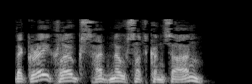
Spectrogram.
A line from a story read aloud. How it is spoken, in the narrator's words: the Thane shot back, harshly enough to surprise even Vasek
